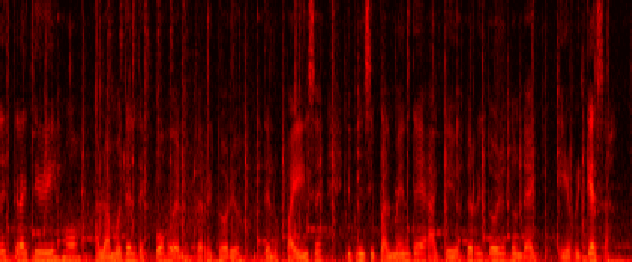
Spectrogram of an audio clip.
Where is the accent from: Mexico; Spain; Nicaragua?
Nicaragua; Río San Juan; soy de Río San Juan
